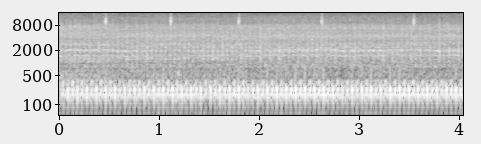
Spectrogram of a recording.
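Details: Warmed-up engine at steady idle making sharp, high-pitched chirps about once a second; source of the chirping still unidentified.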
